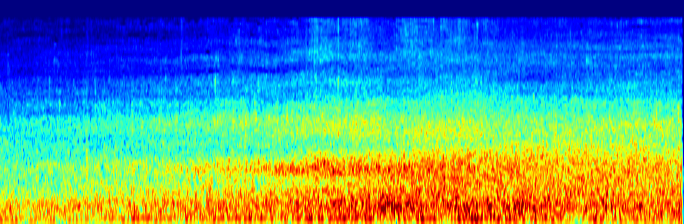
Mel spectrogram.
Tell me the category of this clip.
Soundscapes > Urban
